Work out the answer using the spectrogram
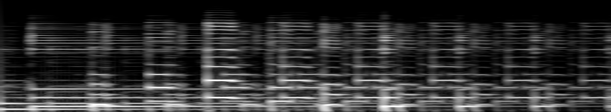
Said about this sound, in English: I just want to hear the naked, unadorned tone of the guitar.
